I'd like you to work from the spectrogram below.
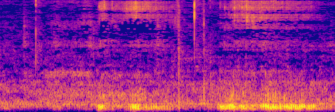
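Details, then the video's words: Sleeping Labrador Retriever named Caesar sprawled on the owner's sofa indoors, his loud snore carrying through the flat; soft low grumbling inhalations swell in uneven bursts, with a couple of sharp clicks in the room. "Лабрадор храпит на диване"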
